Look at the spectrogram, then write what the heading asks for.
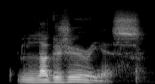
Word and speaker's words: luxurious: I'm doing will be luxurious luxurious and that's how it's spelled the stress is on the second syllable luxurious have a go at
